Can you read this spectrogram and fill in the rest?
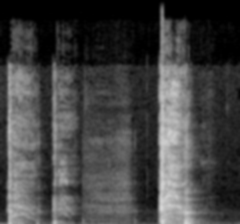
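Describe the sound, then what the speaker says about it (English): A man coughs close to the microphone during a live game stream: two sharp coughs, a brief pause with faint breathing, then a harder double cough. "I'm sorry for the coughing"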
